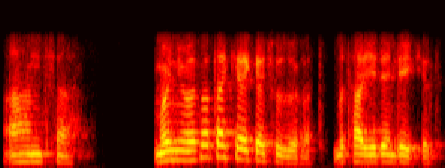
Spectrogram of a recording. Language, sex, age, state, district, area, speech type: Kashmiri, male, 45-60, Jammu and Kashmir, Srinagar, urban, conversation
